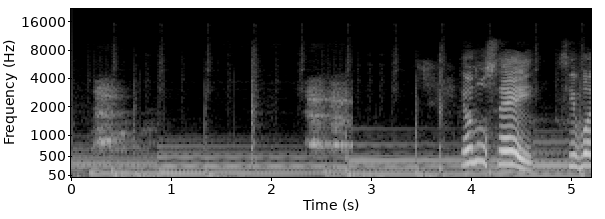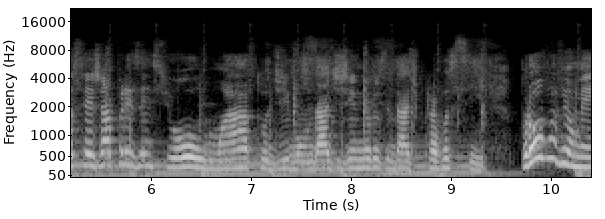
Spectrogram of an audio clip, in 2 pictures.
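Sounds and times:
dog barking: 0.2 - 0.7, 2.3 - 2.8
speech: 3.9 - 10.3.

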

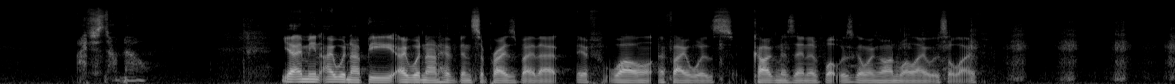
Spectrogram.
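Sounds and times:
speech: 0.8 - 1.6, 2.8 - 10.3
crunchy chewing of cookies: 6.6 - 11.7.

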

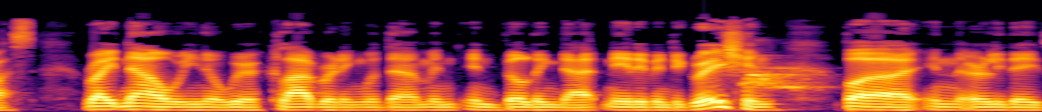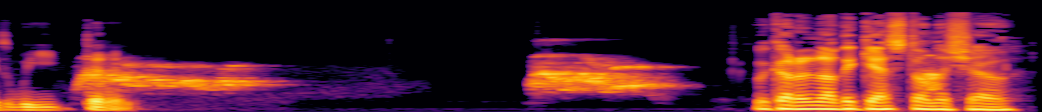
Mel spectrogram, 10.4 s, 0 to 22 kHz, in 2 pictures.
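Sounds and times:
speech: 0.0 - 6.0, 9.0 - 10.4
dog barking: 3.7 - 4.2, 5.6 - 6.8, 7.9 - 8.8, 9.8 - 10.2.

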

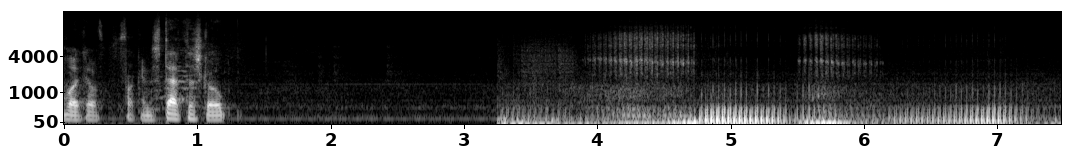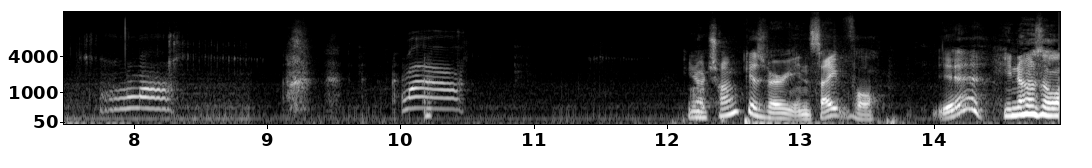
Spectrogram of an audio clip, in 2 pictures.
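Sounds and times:
speech: 0.0 - 1.4, 12.2 - 14.9
cat purring: 3.3 - 9.0, 11.3 - 12.0
cat meowing: 7.8 - 8.4, 10.0 - 10.6.

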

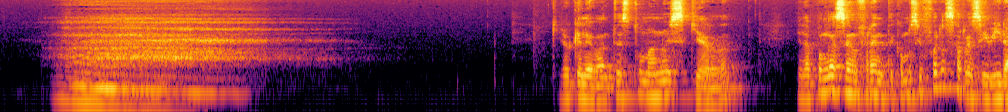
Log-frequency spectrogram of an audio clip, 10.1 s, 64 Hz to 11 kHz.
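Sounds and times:
deep inhaling breath during a guided breathing exercise: 0.4 - 3.8
speech: 5.6 - 10.0.

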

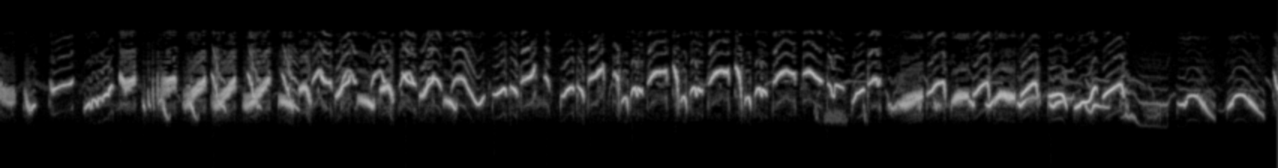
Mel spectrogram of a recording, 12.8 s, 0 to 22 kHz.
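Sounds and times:
Chinese hwamei singing whistled notes: 0.0 - 12.7.

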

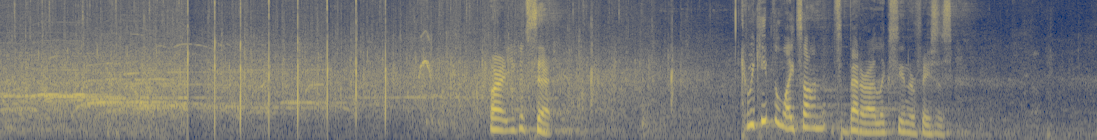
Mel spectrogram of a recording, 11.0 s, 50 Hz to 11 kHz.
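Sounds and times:
crowd applauding: 0.0 - 7.4
speech: 4.9 - 5.8, 7.4 - 9.8.

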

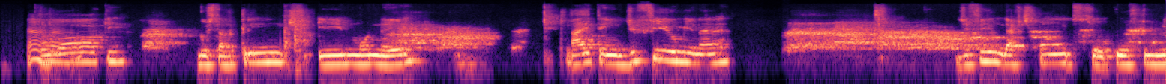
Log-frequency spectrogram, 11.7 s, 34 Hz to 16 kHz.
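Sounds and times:
speech: 0.3 - 4.4, 5.6 - 7.4, 9.6 - 11.6
neighbor's dog barking and howling: 1.4 - 2.0, 3.8 - 5.2, 7.8 - 11.6.

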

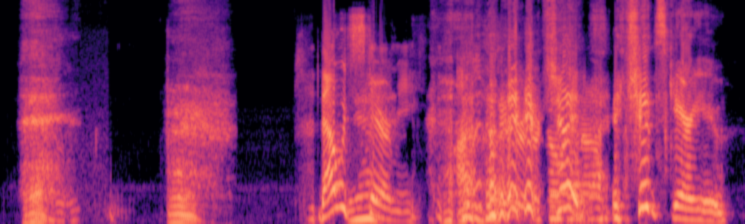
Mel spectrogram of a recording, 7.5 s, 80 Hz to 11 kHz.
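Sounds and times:
speech: 1.7 - 2.1, 3.1 - 7.4
heavy labored breathing: 1.7 - 2.4
laughter: 4.2 - 6.5.

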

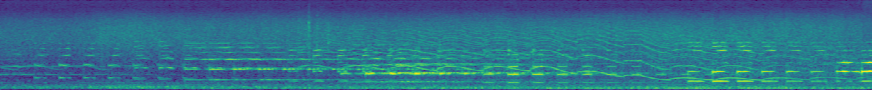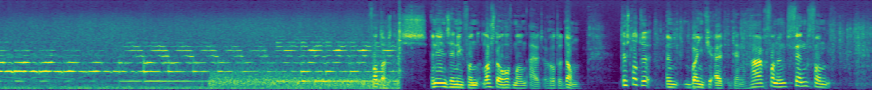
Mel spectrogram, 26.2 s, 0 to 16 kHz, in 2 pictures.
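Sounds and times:
howling cold storm wind on an open heath: 0.0 - 19.1
speech: 18.8 - 19.0, 19.6 - 25.7.

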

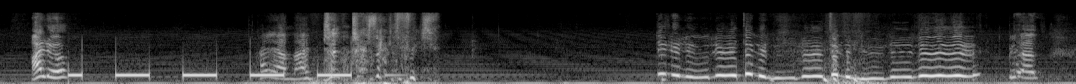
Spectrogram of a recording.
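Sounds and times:
speech: 0.3 - 0.9, 2.6 - 4.4, 6.6 - 10.6
telephone line tone pulsing in mid-pitch beeps after answering: 0.7 - 3.5.

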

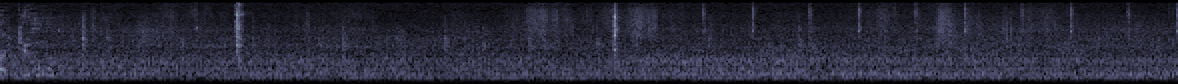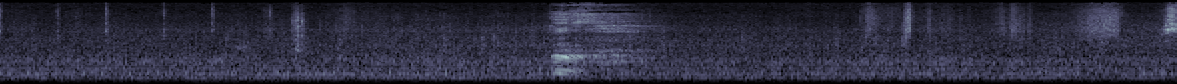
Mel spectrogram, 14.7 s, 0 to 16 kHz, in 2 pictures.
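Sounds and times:
car road and engine noise in heavy traffic: 0.0 - 14.7
faint ticks and clicks: 3.8 - 9.4.

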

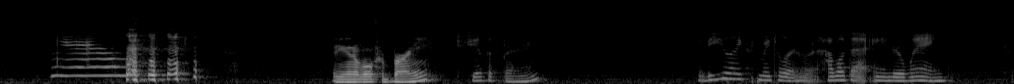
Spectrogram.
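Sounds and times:
cat meowing: 0.5 - 1.3
speech: 1.3 - 2.0, 3.4 - 5.5, 7.0 - 10.1.

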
